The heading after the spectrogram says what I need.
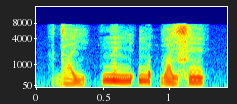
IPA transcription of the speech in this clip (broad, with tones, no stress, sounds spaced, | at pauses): ɡ a˨˩ j | n̪ ẽ˥˧ ŋ i˦ ʔ ŋ o˨ t̚ b a˨˩ j s ẽ˥˧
